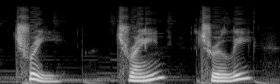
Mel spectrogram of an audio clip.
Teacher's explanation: 영어의 TR 발음은 츠 소리가 살짝 들어간다고 배웠었죠?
